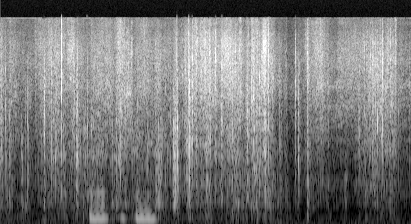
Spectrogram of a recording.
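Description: Paper rustling and crinkling in irregular bursts as old letters and envelopes are handled and unfolded.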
